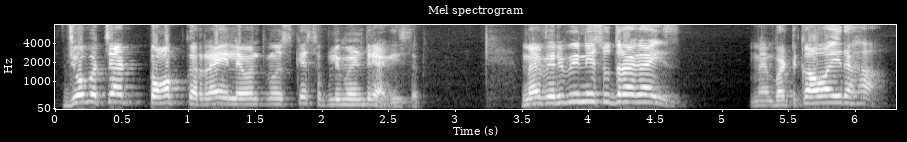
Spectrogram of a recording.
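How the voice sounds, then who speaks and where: A man's voice: high voice, expressive, a little fast. A young man telling students about failing and studying again, earnest and direct, often calling his listener sir. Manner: earnest, addresses viewers as guys and host as sir. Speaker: guest influencer. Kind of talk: motivational chat.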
